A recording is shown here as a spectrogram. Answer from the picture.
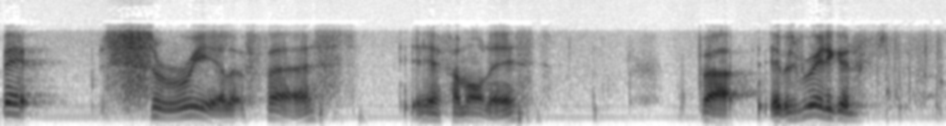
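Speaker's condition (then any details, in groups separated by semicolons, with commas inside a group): Stammer; still present at 32; still has stammer at 32; stammered ordering a beer on First Dates TV show, date finished words, spoke over; prolonged sounds, blocks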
